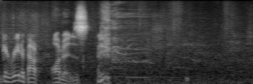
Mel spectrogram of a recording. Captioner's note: laughs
